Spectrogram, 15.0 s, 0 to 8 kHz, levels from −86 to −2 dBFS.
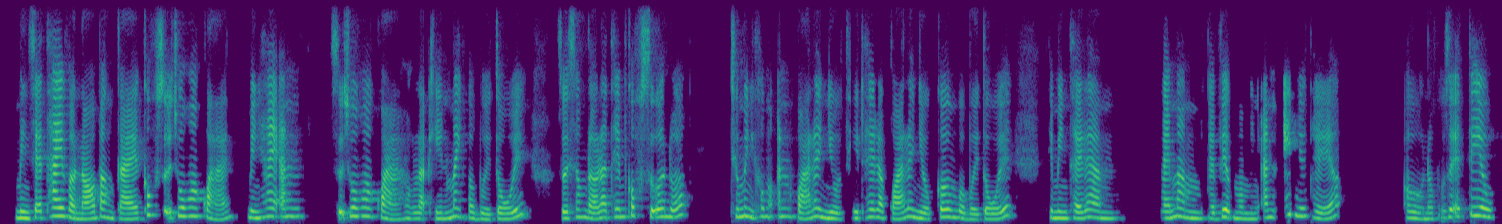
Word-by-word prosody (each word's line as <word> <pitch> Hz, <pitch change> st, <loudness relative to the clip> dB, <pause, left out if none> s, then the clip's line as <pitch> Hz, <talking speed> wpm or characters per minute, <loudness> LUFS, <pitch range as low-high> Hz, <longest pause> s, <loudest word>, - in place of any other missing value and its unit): Mình 230 Hz, -1 st, +4 dB
sẽ 240 Hz, 0 st, +2 dB
thay 300 Hz, +2 st, +7 dB
vào 235 Hz, -4 st, +3 dB
nó 200 Hz, +1 st, +4 dB
bằng 235 Hz, -1 st, +2 dB
cái 195 Hz, 0 st, +4 dB
cốc 340 Hz, -, 0 dB
sữa 455 Hz, -, +2 dB
chua 300 Hz, -, +3 dB
hoa 300 Hz, 0 st, +1 dB
quả 250 Hz, -, +2 dB
ấy. 185 Hz, -, -4 dB, 0.2 s
Mình 235 Hz, -2 st, +1 dB
hay 285 Hz, +3 st, +3 dB
ăn 285 Hz, +1 st, -1 dB, 0.4 s
sữa 445 Hz, -, +2 dB
chua 300 Hz, -1 st, +2 dB
hoa 295 Hz, -1 st, 0 dB
quả 200 Hz, -7 st, +1 dB
hoặc 215 Hz, -1 st, -5 dB
là 200 Hz, -, +2 dB
yến 210 Hz, -1 st, -2 dB
mạch 275 Hz, +5 st, 0 dB
vào 220 Hz, -2 st, -2 dB
buổi 190 Hz, -3 st, -3 dB
tối, 200 Hz, -, +1 dB, 0.4 s
rồi 220 Hz, -, +4 dB
xong 260 Hz, +3 st, -4 dB
đó 205 Hz, -2 st, +3 dB
là 245 Hz, -, +3 dB
thêm 275 Hz, +1 st, -1 dB
cốc 310 Hz, +3 st, -1 dB
sữa 285 Hz, -2 st, +2 dB
nữa, 280 Hz, +5 st, 0 dB, 0.4 s
chứ 275 Hz, -, -2 dB
mình 280 Hz, -3 st, +1 dB
không 280 Hz, +3 st, -5 dB
ăn 280 Hz, 0 st, -5 dB
quá 205 Hz, -4 st, +1 dB
là 285 Hz, -, +1 dB
nhiều 220 Hz, -6 st, +1 dB
thịt 225 Hz, -, -2 dB
hay 265 Hz, -, -1 dB
là 240 Hz, -, +3 dB
quá 195 Hz, 0 st, +2 dB
là 275 Hz, -, -1 dB
nhiều 215 Hz, -6 st, 0 dB
cơm 265 Hz, -1 st, +3 dB
vào 220 Hz, -3 st, -1 dB
buổi 185 Hz, -1 st, -3 dB
tối 190 Hz, +1 st, 0 dB
ấy. 320 Hz, -, -1 dB, 0.4 s
Thì 235 Hz, -, 0 dB
mình 225 Hz, -1 st, +2 dB
thấy 220 Hz, -1 st, +2 dB
là 250 Hz, 0 st, +1 dB, 0.6 s
cái 230 Hz, 0 st, +2 dB
mà 285 Hz, +2 st, +2 dB, 0.2 s
cái 210 Hz, -2 st, -3 dB
việc 265 Hz, -3 st, +6 dB
mà 215 Hz, -1 st, -2 dB
mình 200 Hz, -, -4 dB
ăn 250 Hz, +3 st, +1 dB
ít 360 Hz, +3 st, +1 dB
như 295 Hz, -, 0 dB
thế 210 Hz, -3 st, -1 dB
á, 235 Hz, +8 st, -1 dB, 0.7 s
ừ, 220 Hz, -3 st, -1 dB
nó 200 Hz, -, -3 dB
cũng 245 Hz, -, -10 dB
dễ 265 Hz, +3 st, +1 dB
tiêu. 315 Hz, -3 st, +4 dB
245 Hz, 290 wpm, -23 LUFS, 215-280 Hz, 0.7 s, thay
